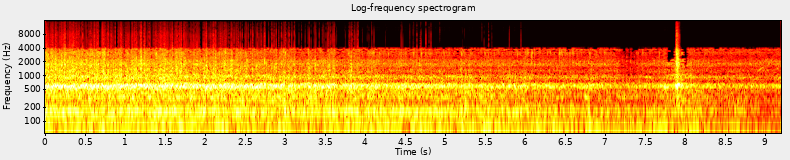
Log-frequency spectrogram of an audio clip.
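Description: Loud, steady rumble and hiss of a mountain bike rolling over a rain-soaked road, picked up through a rain-spattered action camera, slowly fading over the last few seconds. A single sharp knock comes about eight seconds in.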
